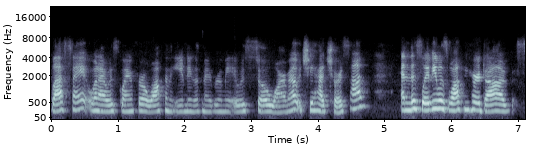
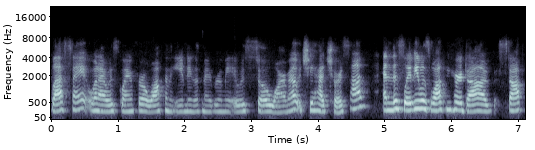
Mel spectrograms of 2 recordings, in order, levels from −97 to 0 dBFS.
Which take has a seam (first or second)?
second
